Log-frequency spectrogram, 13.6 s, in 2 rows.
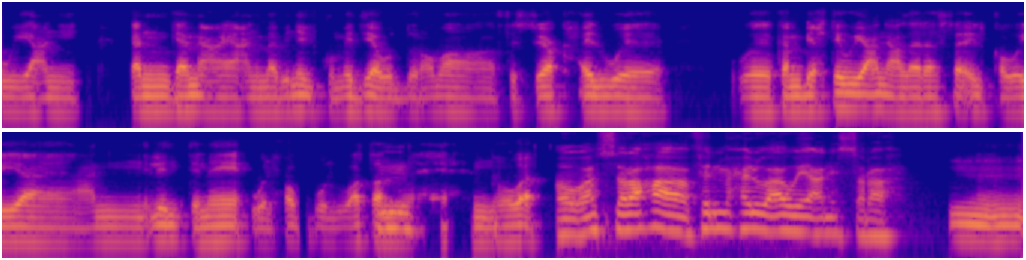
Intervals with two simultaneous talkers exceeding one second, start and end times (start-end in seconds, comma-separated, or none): none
